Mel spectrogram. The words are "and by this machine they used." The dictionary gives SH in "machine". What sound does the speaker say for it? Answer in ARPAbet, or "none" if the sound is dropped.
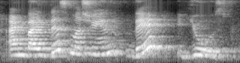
SH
